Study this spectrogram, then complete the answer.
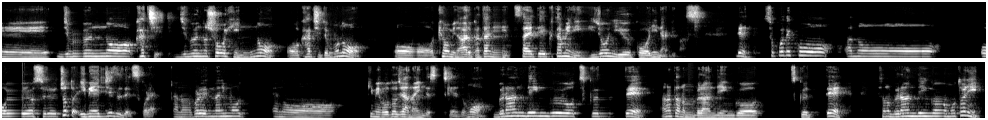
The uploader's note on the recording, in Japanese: zoomセミナー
